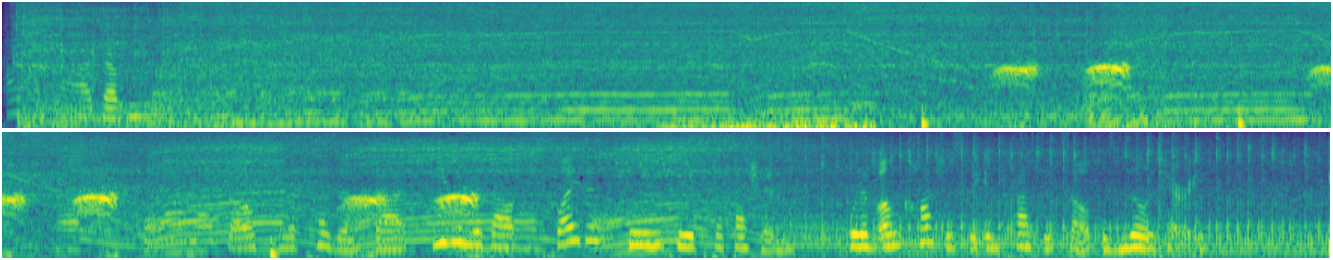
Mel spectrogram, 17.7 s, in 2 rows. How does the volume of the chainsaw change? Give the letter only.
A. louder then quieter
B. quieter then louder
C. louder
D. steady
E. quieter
D.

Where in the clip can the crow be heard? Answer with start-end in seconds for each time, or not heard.
4.5-13.5.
